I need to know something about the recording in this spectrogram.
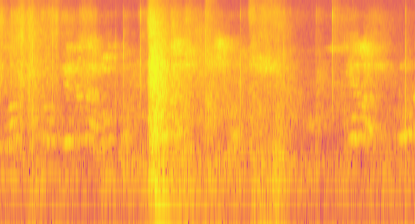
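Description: Indistinct talking in the background, with one loud thump about one and a half seconds in.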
